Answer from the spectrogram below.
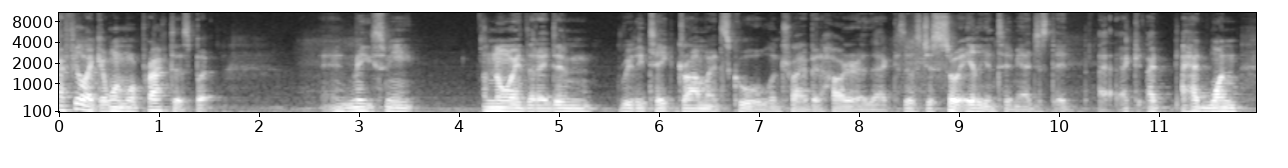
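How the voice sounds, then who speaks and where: Man, low voice, podcast host, relaxed conversational talk. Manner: conversational, light laughs, short agreeing replies. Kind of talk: casual chat.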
